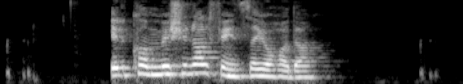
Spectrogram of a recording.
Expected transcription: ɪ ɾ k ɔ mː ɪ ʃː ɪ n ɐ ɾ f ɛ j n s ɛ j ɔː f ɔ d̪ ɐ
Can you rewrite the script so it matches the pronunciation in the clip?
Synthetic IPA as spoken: ɪ l k ɔ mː ɪ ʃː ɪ n ɐ l f ɛ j n s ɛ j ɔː ħ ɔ d̪ ɐ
